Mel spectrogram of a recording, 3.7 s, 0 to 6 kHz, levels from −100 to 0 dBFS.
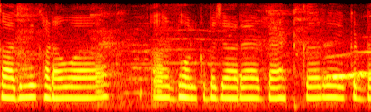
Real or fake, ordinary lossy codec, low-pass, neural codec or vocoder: real; none; 5.4 kHz; none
